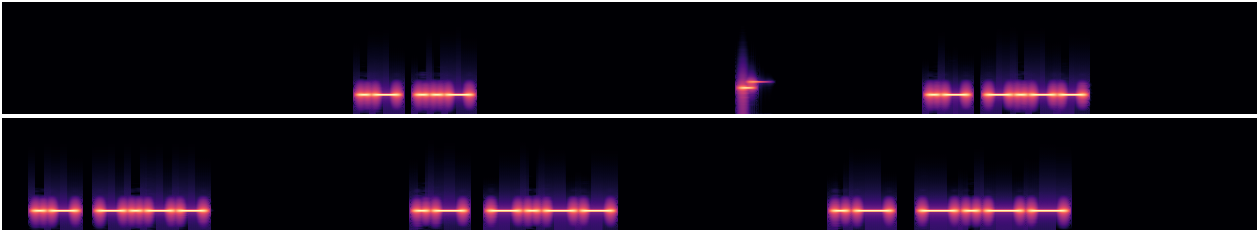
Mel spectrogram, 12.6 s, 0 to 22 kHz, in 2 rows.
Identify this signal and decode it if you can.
Morse code, heard as a keyed tone, about 31 wpm, 700 Hz. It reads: AU AY AY AY AY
